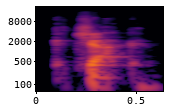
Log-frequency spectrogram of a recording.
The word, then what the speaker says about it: Tkachuk: Kachchuck.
